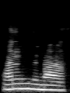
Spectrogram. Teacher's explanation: এক আলিফ পরিমাণ খুব সুন্দর হ্যাঁ নুনের উপর তাজদ এসছে তাই নুনকে এক আলিফ পরিমাণ গুন্না করে পড়তে হবে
